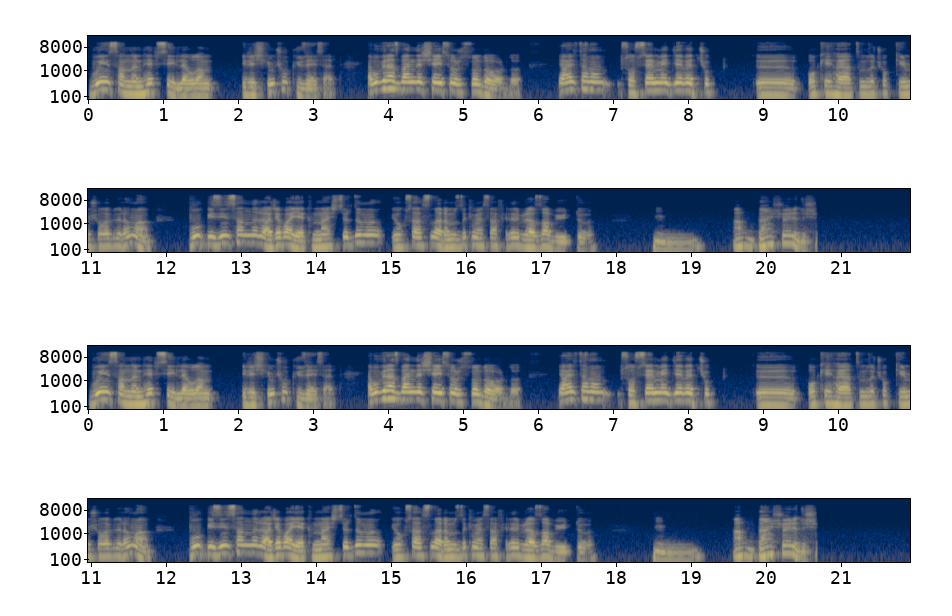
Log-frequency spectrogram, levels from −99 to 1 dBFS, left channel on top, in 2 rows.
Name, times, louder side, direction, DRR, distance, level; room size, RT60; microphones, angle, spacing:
voice 1, 0.0-1.7 2.0-3.3 3.7-5.8 6.3-8.3 8.9-11.8 12.3-17.7, equal, 5° right, 3.3 m, -30 dB
voice 2, 18.5-19.2 19.6-20.7, right 1 dB, 40° right, 3.9 m, -35 dB
head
